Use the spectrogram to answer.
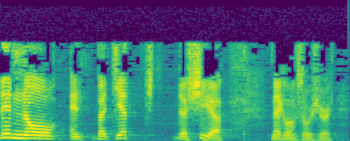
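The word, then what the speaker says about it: Schia: It's S-C-H-I-A, pronounced Shia.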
